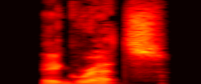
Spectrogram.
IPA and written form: ˈaɪ.ɡrɛts (aigrettes)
